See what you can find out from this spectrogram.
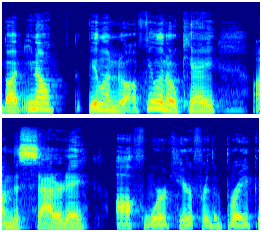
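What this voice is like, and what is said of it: Slightly hoarse voice. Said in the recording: “I'm a little hoarse this morning”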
